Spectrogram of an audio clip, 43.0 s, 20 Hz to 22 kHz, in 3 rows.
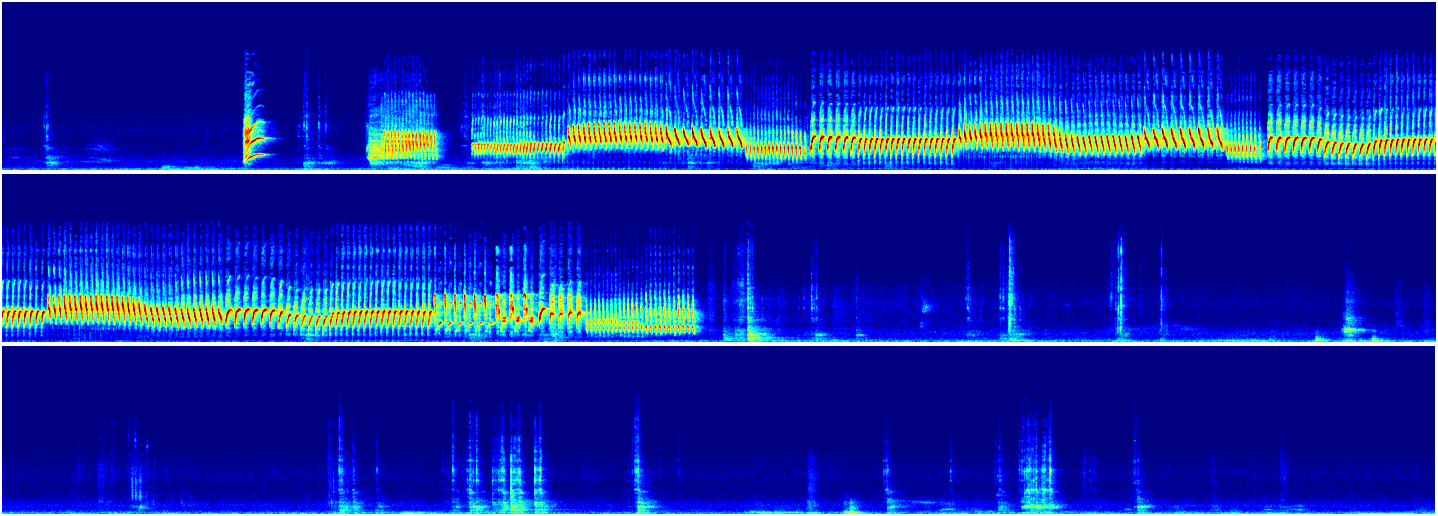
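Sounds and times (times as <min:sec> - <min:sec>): canary singing trills: 0:02.4 - 0:02.8, 0:03.6 - 0:21.9.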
